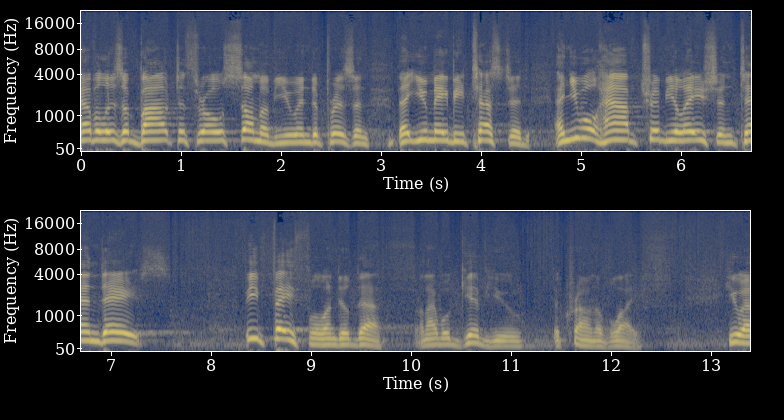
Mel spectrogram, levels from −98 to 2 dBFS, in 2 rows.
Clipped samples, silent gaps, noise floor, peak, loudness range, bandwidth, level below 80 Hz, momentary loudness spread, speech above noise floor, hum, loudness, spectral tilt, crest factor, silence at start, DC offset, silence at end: under 0.1%; none; -49 dBFS; -4 dBFS; 7 LU; over 20 kHz; -62 dBFS; 13 LU; 27 dB; none; -23 LUFS; -5.5 dB/octave; 18 dB; 0 s; under 0.1%; 0 s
